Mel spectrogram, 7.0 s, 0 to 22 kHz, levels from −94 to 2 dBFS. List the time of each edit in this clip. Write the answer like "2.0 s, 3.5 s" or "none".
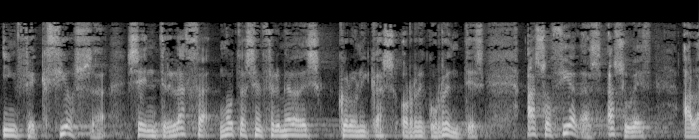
2.2 s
